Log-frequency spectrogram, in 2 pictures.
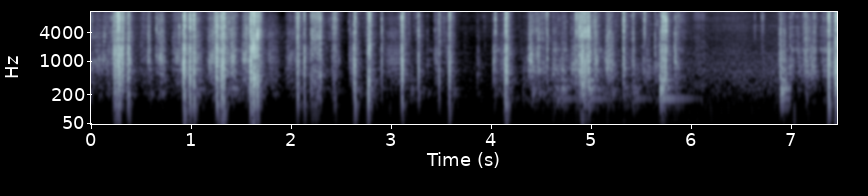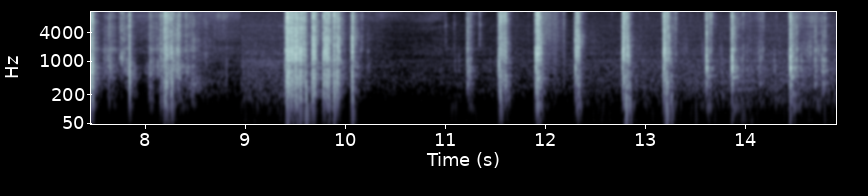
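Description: High-current DC arc from a copper rod fed by four 12 V lead-acid batteries in series (48 V), shorting across a motherboard's ground plane: an irregular run of sharp snaps in clusters with short pauses, loudest in one burst about two-thirds of the way through. The arc is blasting the board's copper ground plane apart.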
